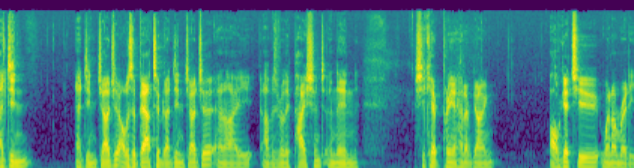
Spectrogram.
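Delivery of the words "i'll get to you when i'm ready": curt, stern, abrupt, short dismissive delivery. Retelling what a worker said while raising her hand: imitating a stern, abrupt reply. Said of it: "a very stern and very abrupt kind of".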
